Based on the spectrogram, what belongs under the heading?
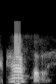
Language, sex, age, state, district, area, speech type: Kannada, male, 45-60, Karnataka, Dharwad, urban, conversation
